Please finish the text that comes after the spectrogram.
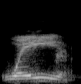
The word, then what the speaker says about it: Weir: en YouTube, y también Anthony Weir, que se pronuncia Weir en YouTube, le dan a la campanita y ahí estamos para servirles.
